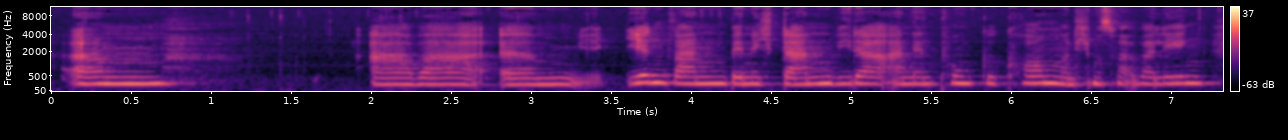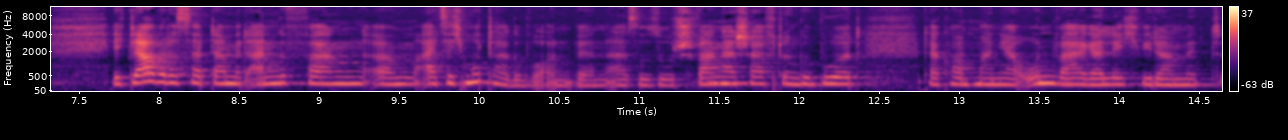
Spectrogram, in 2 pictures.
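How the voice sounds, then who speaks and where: Over noticeable background noise, a woman speaks in a monotone, flat intonation. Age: 40s. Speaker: alternative medicine practitioner. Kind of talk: interview.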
